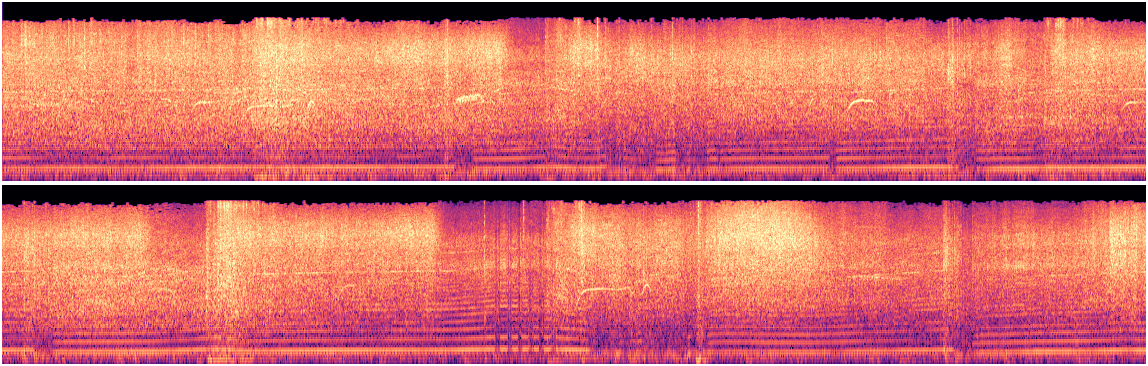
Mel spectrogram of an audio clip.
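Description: Tyres crunch and skid over loose dirt.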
